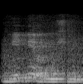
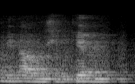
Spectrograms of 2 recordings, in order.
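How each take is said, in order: First: The vowel after min is an i sound. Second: The vowel after min is an a sound. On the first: This is a rare reading. "bila lam takrif malah mini" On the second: This is the common reading. "kalau kita bacakan"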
